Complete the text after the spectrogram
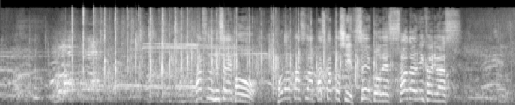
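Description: A crowd of young men shouts and cheers loudly nearby.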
